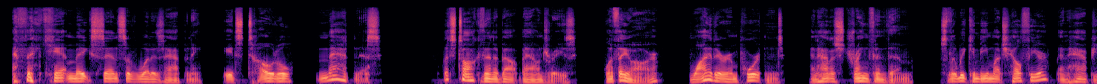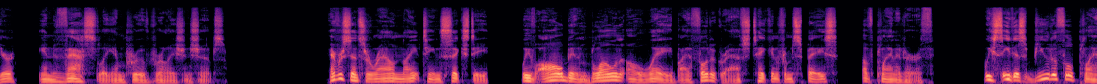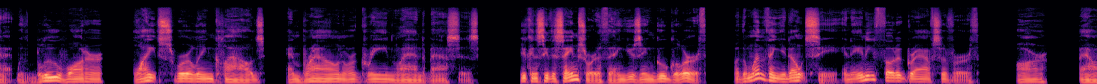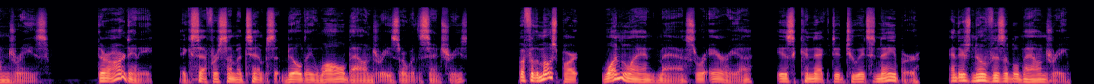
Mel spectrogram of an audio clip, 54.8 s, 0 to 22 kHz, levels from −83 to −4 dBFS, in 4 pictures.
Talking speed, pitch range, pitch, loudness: 145 wpm, 75-100 Hz, 85 Hz, -24 LUFS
